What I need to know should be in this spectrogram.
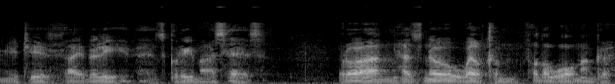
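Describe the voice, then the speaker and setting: Using a put-on character voice, a man speaks with a very deep, low pitch. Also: fairly slow pace. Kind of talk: archaic royal speech. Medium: audio drama.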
